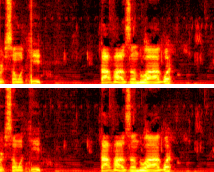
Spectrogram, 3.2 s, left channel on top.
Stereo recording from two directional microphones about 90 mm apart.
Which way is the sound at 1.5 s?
20° right (ahead or behind).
